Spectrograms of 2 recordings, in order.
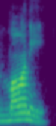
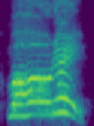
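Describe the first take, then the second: First: The name is said the shortened Australian way. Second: The name is said the usual American way.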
